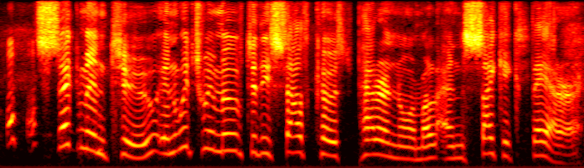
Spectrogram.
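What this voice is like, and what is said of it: Unconvincing put-on accent. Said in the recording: “you should really stop trying to do that accent, because it's just not working for you.”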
